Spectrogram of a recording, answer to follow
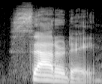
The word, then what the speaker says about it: Saturday: Primary stress is on the first syllable. Saturday.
